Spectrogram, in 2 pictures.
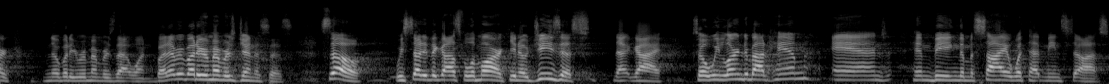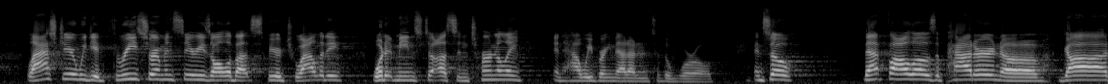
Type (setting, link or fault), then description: setting, large echoing room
